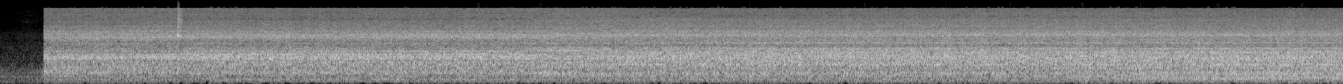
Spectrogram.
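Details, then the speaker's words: 2001 Buick, engine running after AC compressor clutch pulley bearing replacement without removing compressor; old bearing had grumbled for a year or two: smooth even whoosh, no growl, chirp or squeal; normal. "but listen to that that's nice and quiet"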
